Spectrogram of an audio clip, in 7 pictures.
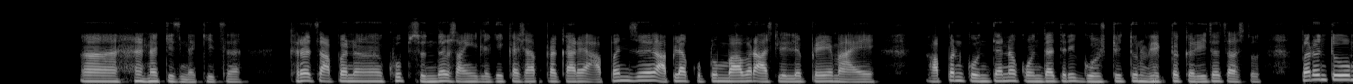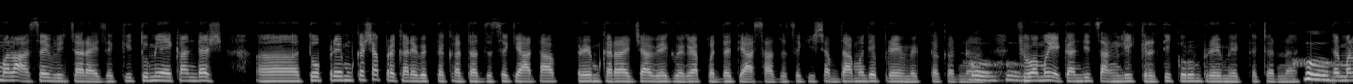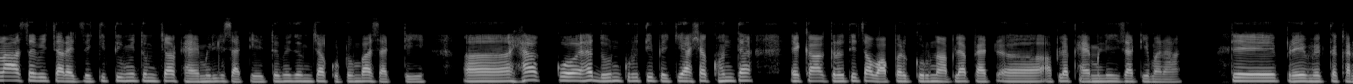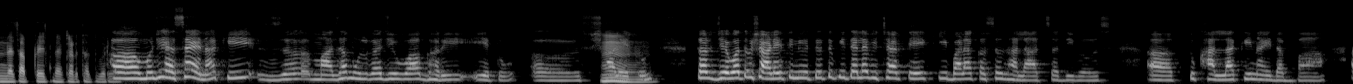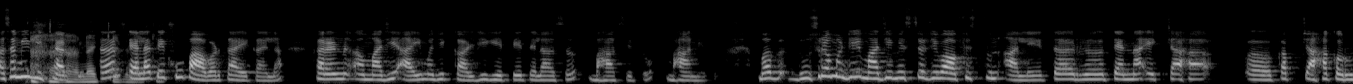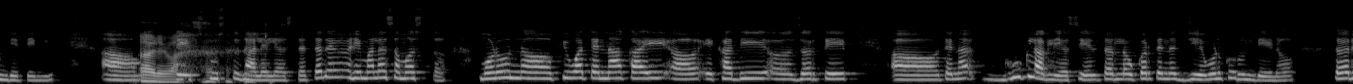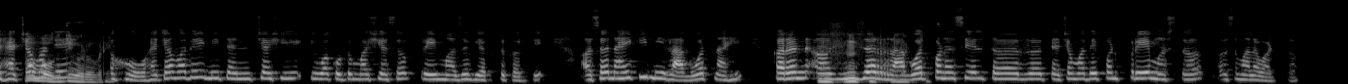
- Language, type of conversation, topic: Marathi, podcast, कुटुंबात तुम्ही प्रेम कसे व्यक्त करता?
- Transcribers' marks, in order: laughing while speaking: "नक्कीच नक्कीच"; tapping; other background noise; laughing while speaking: "नक्कीच नक्कीच"; laughing while speaking: "अरे वाह! नक्कीच"; chuckle; laughing while speaking: "नक्कीच"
